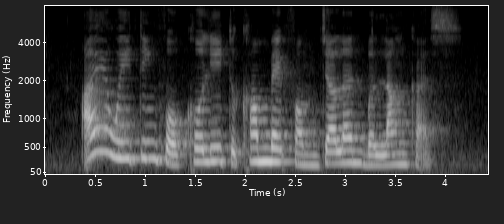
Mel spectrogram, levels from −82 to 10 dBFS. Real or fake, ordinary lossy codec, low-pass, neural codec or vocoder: real; none; none; none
